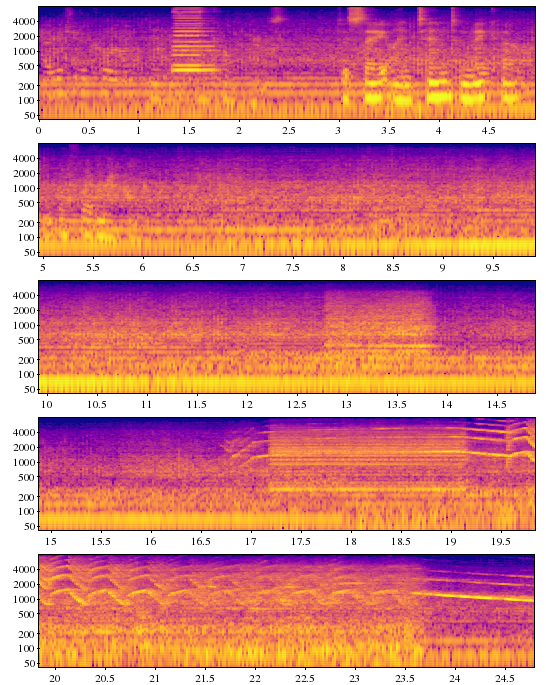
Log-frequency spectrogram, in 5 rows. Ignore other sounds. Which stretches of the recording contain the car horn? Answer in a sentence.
The car horn can be heard from 1.3 to 1.9 s, from 12.8 to 13.9 s and from 17.1 to 19.1 s.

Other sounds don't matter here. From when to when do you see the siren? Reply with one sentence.
The siren can be heard from 16.6 to 24.7 s.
